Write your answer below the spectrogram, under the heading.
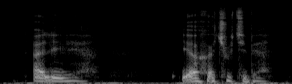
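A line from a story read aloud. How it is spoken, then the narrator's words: Moaning into ear. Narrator (Russian): простонал Саймон ей на ухо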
